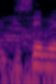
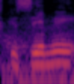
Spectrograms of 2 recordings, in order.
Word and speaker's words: Kissimmee: perspective geographically where is kissimmee and what is the right way to say it too yeah it's kissimmee not kissimmee we're not kissing anyone over there maybe i don't know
